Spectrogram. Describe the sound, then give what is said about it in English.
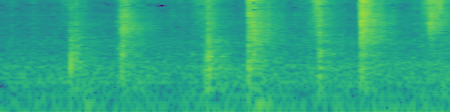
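Tarot cards being shuffled and drawn: a quick run of soft, evenly spaced riffling bursts, faint and papery, with no talk. “I'm going to take just a few more cards.”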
